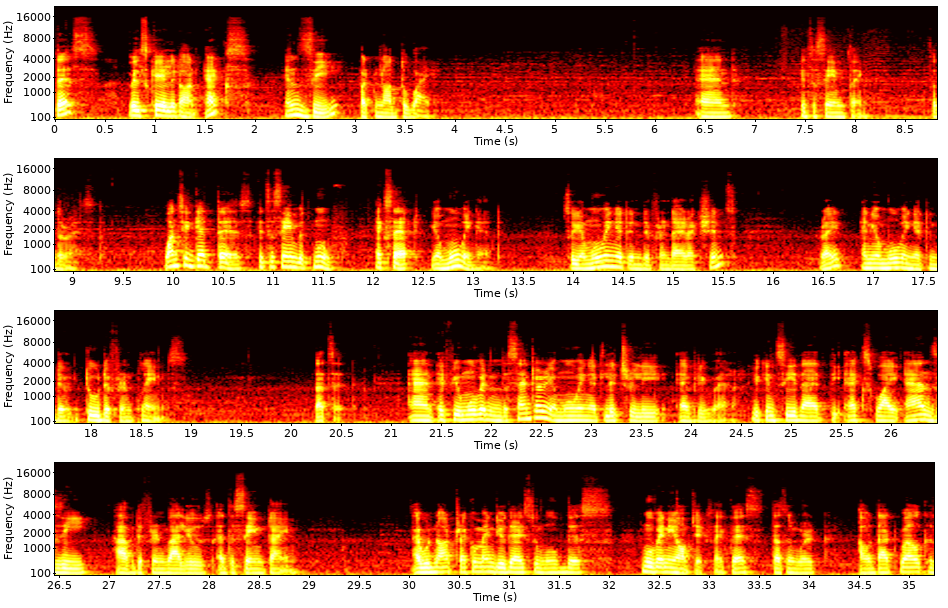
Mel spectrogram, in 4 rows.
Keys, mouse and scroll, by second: 4.1-5.9 drag, 5.9 ctrl+z, 6.7 click, 7.5 ctrl+z, 8.1-9.4 drag, 9.4 ctrl+z, 11.6-15.4 drag, 15.2 ctrl+z, 15.9 ctrl+z, 17.1 click, 18.6-20.2 drag, 20.8 ctrl+z, 22.2-24.7 drag, 28.6-35.2 drag.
